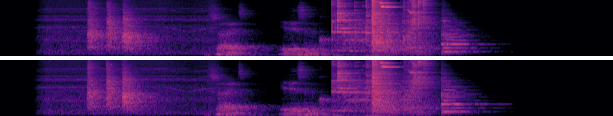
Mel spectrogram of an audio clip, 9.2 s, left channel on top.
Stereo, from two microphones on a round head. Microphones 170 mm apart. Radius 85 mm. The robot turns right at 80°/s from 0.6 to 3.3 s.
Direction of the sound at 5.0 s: 20° left (ahead or behind).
